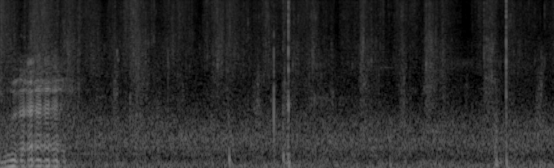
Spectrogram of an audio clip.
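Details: Lambs let out to play on a sunny day on a regenerative farm in County Kilkenny, Ireland; one short harmonic bleat opens, then soft trampling footsteps and light clicks on the pasture.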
